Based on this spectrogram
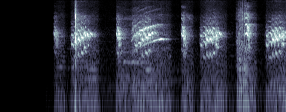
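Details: Long-tailed shrike singing: a series of short, harsh, chattering bursts about a quarter-second apart, each high-pitched and noisy. There is a brief pause before the first burst.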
